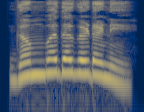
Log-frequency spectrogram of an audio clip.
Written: ಗಂಬದಗಡಣೆ

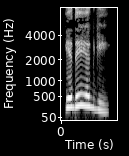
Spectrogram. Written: ಎದೆಯಗ್ಗಿ

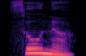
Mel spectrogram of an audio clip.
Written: ಸೋನ

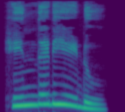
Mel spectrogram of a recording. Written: ಹಿಂದಡಿಯಿಡು

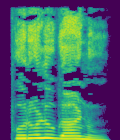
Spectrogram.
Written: ಪುರುಳ್ಗಾಣ್

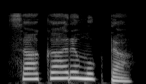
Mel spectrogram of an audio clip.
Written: ಸಾಕಾರಮುಕ್ತ

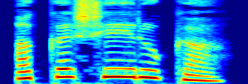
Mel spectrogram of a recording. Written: ಅಕಶೇರುಕ

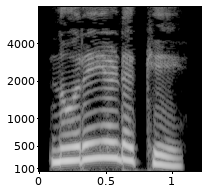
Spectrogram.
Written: ನೊರೆಯಡಕೆ

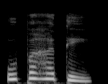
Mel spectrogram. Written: ಉಪಹತಿ

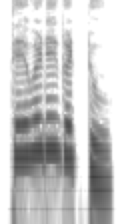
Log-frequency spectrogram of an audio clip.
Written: ತೆವಡೆಗಟ್ಟು

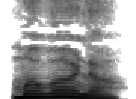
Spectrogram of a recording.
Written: ಮೈವಳಿ

